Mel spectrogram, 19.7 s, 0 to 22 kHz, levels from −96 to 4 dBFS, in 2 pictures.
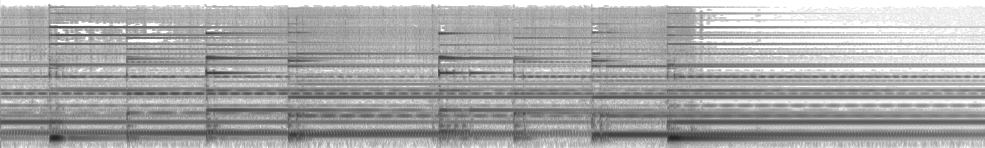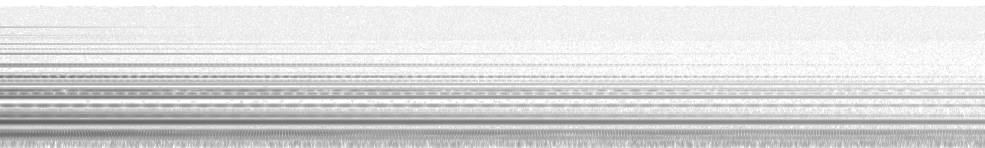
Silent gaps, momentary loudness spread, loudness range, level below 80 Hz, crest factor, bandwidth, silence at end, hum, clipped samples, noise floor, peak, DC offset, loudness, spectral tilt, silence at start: none; 24 LU; 22 LU; -72 dBFS; 24 dB; 19.5 kHz; 3.85 s; none; under 0.1%; -56 dBFS; -4 dBFS; under 0.1%; -22 LUFS; -2 dB/octave; 0 s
